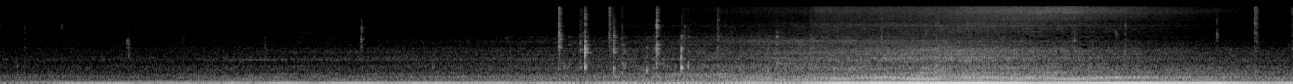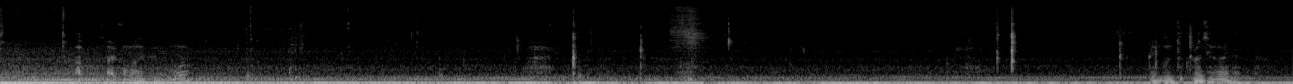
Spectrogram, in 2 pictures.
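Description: Steady low vehicle rumble heard from inside a truck cab, with a passing vehicle swelling loudest from about eight to thirteen seconds in and then fading. A few sharp clicks of a spoon against a stainless steel food container.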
